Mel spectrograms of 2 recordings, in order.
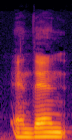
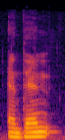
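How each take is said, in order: Both takes have the same delivery.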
